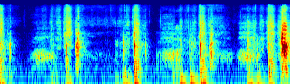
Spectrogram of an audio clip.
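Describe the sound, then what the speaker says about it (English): A knife chops bacon into small julienne strips on a cutting board, giving quiet, close, sharp taps in small irregular bursts separated by short pauses. "making little cuts making little julienne pieces of bacon"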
